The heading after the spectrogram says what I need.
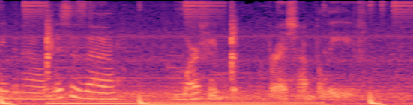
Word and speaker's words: Morphe: know, this is a Morphe brush, I believe. Or is it Morphe or Morphe? Morphe. I said it right the first time.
